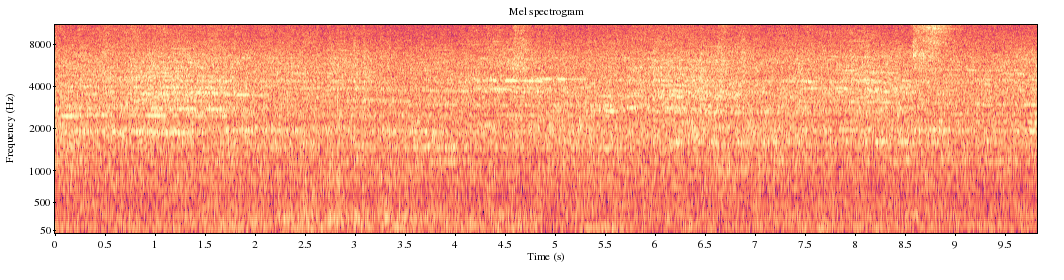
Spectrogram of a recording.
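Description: Double-stack container well cars of a freight train rolling past: a steady rumble of steel wheels on rail, with a faint thin high wheel squeal over it.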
